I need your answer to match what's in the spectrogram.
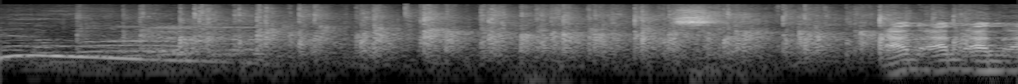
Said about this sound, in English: You're slow with the clapping, but I'm going to catch you right now.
